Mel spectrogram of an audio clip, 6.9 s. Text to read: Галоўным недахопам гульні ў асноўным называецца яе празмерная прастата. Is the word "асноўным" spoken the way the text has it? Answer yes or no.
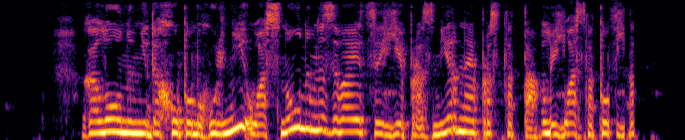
yes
